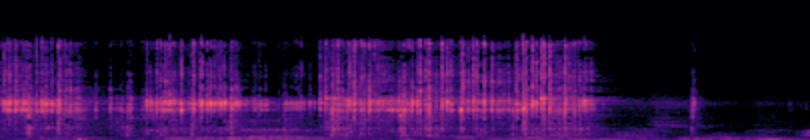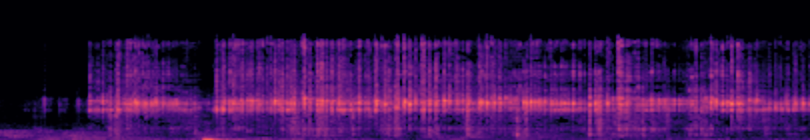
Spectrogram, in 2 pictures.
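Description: Baby's plastic ball rattle being shaken, a dense rattling of loose beads. It stops for about a second and a half a little before the middle, then starts again.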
